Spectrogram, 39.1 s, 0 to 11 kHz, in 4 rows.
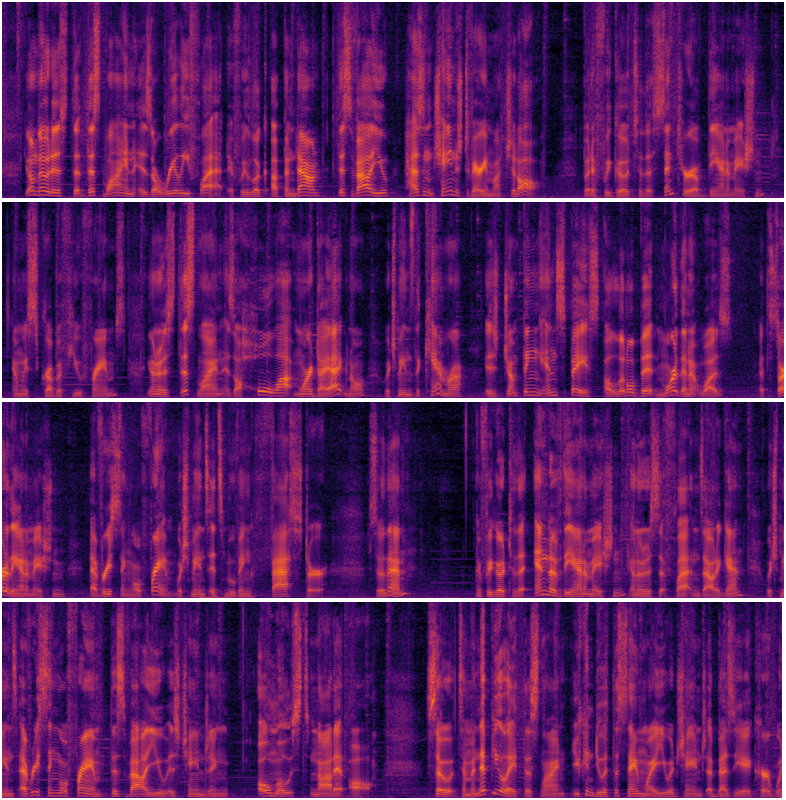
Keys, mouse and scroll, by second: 6.8 middle click, 7.2-8.0 scroll down 4, 8.0 middle click, 8.4 middle click, 8.8 middle click, 9.0-9.8 scroll up 5, 10.0-11.4 drag, 14.5-16.3 drag, 22.1-22.5 drag, 22.8-23.4 drag, 24.3 a, 24.6 middle click, 24.9-25.3 scroll down 2, 25.3 middle click, 25.9 middle click, 26.1-26.7 scroll down 4, 26.6 middle click, 27.2-27.8 scroll up 3, 27.8 scroll up 1, 28.1 middle click, 28.3-28.9 scroll up 2, 28.9-34.7 drag, 34.9-36.5 scroll down 9, 35.5 middle click, 36.3 middle click, 36.6-37.4 scroll up 1.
